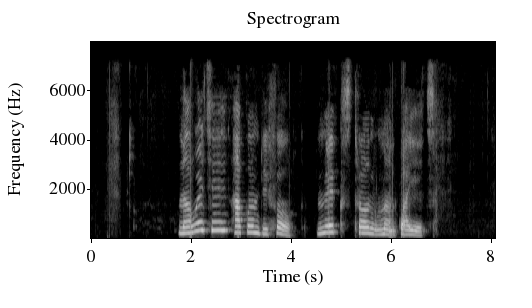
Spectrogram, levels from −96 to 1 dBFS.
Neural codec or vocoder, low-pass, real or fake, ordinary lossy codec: codec, 16 kHz in and 24 kHz out, 2.2 kbps, FireRedTTS-2 codec; 7.2 kHz; fake; MP3, 64 kbps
